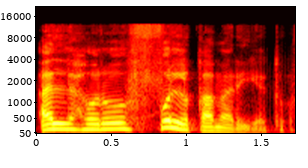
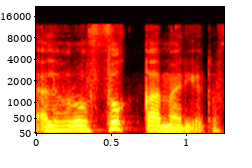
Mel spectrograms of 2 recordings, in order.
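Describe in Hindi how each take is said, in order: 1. l की आवाज़ साफ़ बोली जाती है। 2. l की आवाज़ की जगह दोहरा k बोला जाता है। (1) "फुल लाम पढ़ते हैं यहाँ पे" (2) "हम नहीं बोलते"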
